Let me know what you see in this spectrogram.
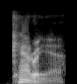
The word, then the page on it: carrier: British English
